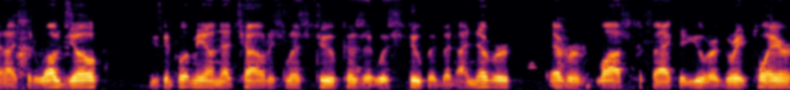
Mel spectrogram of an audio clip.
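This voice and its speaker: A man speaks at a moderate pace with a fairly low pitch and monotone, flat intonation. The background is quiet. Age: 80s+. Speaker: retired sports journalist. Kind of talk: interview.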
